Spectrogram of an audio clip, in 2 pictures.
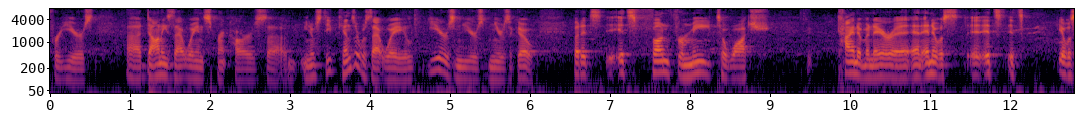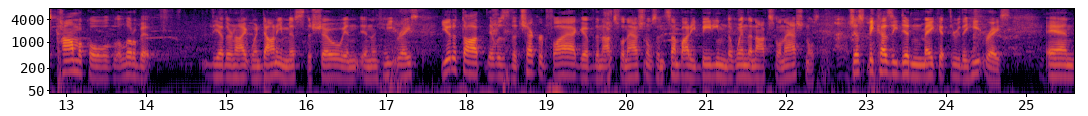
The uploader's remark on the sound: Winged Nation Live from the 5-hour ENERGY Knoxville Nationals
